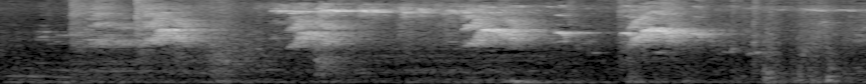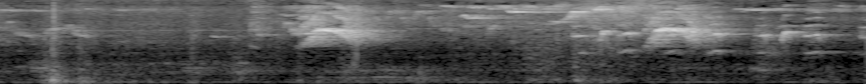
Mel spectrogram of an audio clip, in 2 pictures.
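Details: A female cockatiel gives a series of high, scratchy chirps in uneven bursts, several per few seconds, with some background noise and knocks.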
